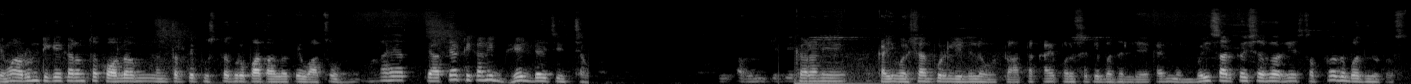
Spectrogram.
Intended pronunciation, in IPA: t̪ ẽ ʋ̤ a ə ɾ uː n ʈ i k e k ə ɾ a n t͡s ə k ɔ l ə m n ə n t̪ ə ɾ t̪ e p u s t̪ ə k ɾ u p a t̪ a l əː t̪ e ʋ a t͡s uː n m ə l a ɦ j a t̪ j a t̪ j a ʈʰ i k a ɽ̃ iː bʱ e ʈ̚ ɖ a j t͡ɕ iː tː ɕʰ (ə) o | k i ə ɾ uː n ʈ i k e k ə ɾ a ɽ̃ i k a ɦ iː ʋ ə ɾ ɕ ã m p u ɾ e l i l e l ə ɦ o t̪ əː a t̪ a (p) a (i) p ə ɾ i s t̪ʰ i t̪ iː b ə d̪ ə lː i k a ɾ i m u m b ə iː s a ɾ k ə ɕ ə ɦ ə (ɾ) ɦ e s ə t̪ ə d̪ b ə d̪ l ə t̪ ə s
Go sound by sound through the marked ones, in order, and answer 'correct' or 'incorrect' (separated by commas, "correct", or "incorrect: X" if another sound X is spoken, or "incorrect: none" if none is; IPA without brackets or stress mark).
incorrect: a, incorrect: k, incorrect: j, correct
